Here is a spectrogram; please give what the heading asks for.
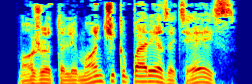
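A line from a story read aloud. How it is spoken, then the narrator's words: Deep bass voice. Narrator (Russian): пробасил он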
